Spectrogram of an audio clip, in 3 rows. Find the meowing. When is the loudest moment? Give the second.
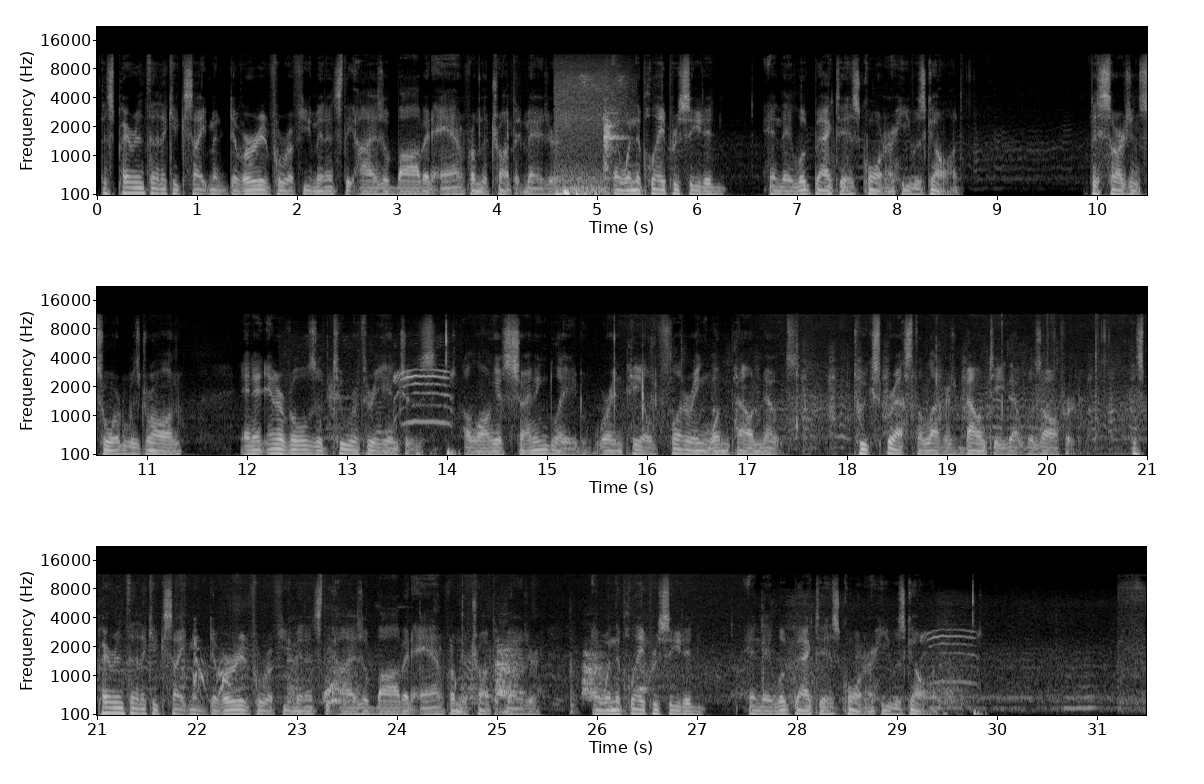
5 s.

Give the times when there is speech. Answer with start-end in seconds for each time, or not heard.
0.0-8.7, 9.8-29.4.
